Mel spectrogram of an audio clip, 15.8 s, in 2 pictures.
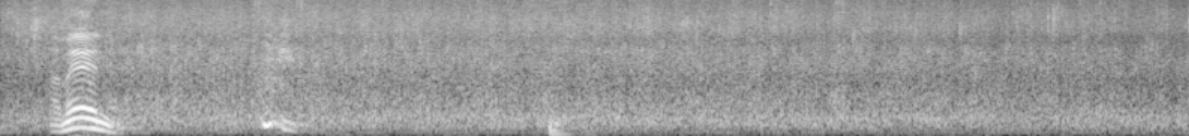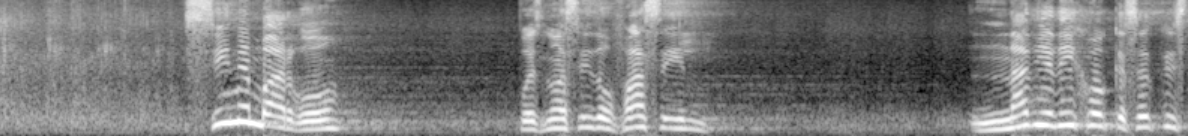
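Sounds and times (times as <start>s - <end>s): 
audience applauding: 0.0s - 9.1s
speech: 0.3s - 0.9s, 1.7s - 2.1s, 9.3s - 10.4s, 11.4s - 12.9s, 14.4s - 15.8s.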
